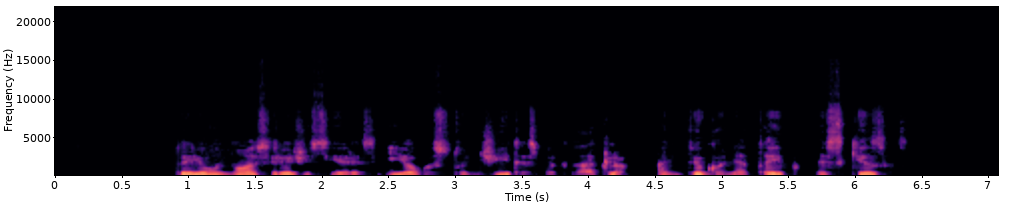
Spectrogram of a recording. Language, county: Lithuanian, Klaipėda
